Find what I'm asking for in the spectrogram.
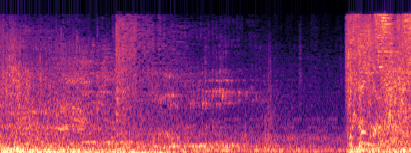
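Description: A Confringo fire spell in Hogwarts Legacy lands as a booming, crackling blast, followed by a second loud burst near the end over continuous combat noise; a voice is faintly present.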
